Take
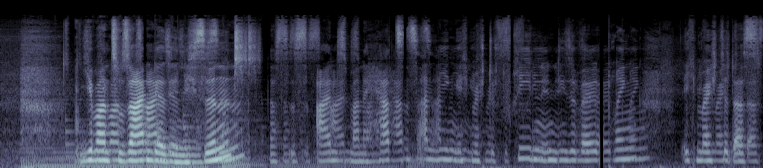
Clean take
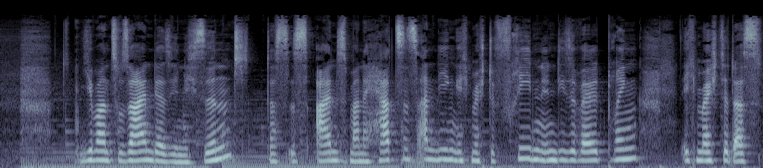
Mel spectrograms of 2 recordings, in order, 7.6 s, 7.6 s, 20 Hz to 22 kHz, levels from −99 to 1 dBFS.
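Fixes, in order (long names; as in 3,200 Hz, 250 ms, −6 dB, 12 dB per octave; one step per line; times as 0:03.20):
repair the gap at 0:05.99, 41 ms
repair the gap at 0:01.43/0:02.67/0:04.03/0:05.10, 30 ms
echo removal 134 ms −9 dB
level correction +11.5 dB, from 0:02.49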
